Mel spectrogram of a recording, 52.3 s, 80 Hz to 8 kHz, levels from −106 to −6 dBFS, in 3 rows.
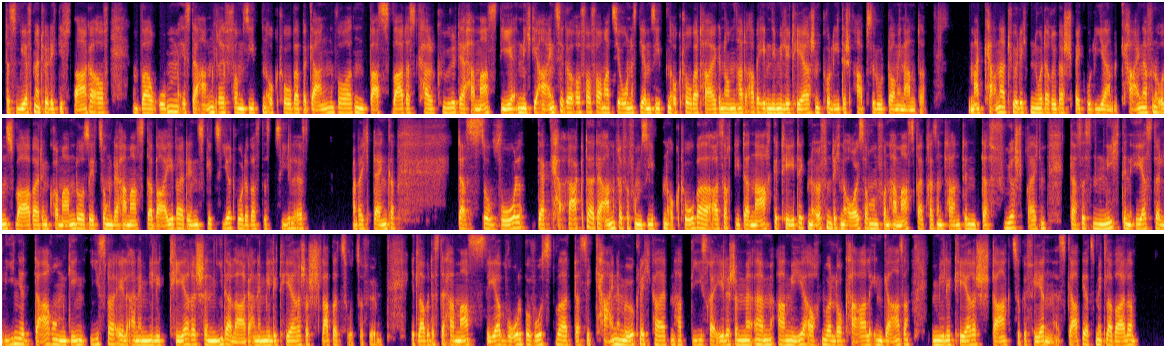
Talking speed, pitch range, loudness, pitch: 155 wpm, 115-125 Hz, -18 LUFS, 120 Hz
